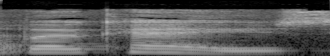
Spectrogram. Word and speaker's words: bouquet: Oh, bouquets. Yes, Bouquets. Yes, bouquets. You're right. Yeah. In Japan, we say bouquet. Do you? Bouquet. Yeah. Because so we, I don't know. We picked a French pronunciation.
